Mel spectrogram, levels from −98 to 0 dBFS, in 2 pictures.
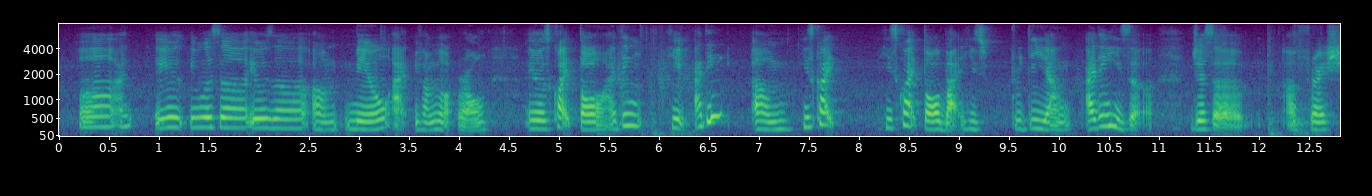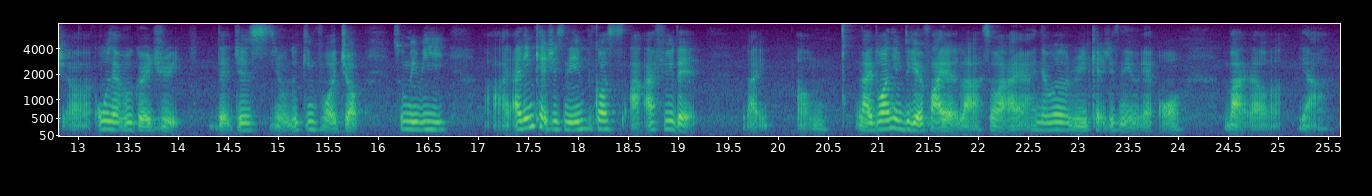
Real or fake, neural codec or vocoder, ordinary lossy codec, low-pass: real; none; none; none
